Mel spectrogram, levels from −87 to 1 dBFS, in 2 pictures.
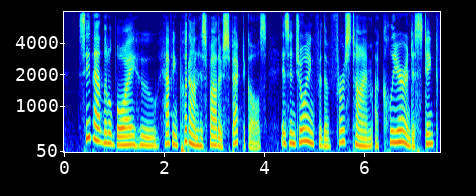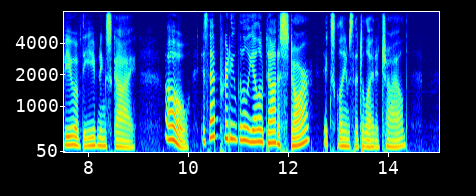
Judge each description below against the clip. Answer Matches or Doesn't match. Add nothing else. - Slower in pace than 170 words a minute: Matches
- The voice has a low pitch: Doesn't match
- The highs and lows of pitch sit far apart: Matches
